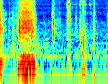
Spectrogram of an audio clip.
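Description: Scissors snip a thread.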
